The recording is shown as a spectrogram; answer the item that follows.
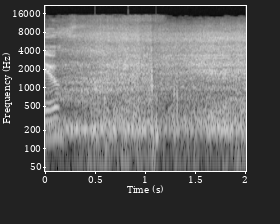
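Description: Electric fan of a forced-air propane heater running with a steady, loud whir, switched on but not yet lit.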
